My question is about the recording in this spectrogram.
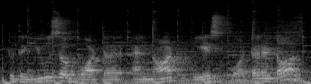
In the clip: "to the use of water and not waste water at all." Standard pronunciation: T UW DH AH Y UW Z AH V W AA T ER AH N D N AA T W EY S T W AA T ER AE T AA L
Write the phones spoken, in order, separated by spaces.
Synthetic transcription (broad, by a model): T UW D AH Y UW Z AH V AA T ER AH N D N AA T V EY S T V AA T ER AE T AA L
